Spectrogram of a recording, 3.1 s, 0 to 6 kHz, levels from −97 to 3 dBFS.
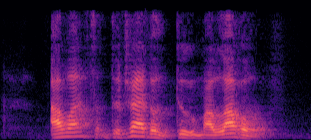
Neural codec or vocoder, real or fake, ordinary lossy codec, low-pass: codec, 16 kHz, 0.5 kbps, FunCodec, trained on LibriTTS, 25 frames a second; fake; AAC, 48 kbps; 5.4 kHz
